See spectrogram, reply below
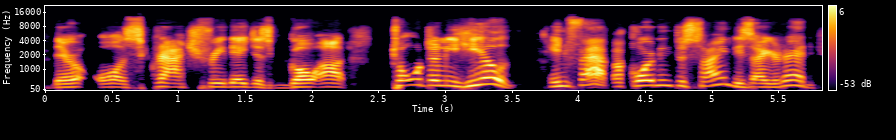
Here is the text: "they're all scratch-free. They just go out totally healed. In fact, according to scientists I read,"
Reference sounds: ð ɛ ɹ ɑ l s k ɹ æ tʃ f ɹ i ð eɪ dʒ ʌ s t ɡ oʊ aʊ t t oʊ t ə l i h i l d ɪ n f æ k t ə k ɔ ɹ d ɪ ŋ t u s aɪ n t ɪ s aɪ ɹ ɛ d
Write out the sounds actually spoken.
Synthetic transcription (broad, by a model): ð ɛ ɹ ɑ l s k ɹ æ tʃ f ɹ i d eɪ dʒ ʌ s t ɡ oʊ aʊ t t oʊ t ə l i h i l d ɪ n f æ k t ə k ɔ ɹ d ɪ ŋ t u s aɪ n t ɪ s aɪ ɹ ɛ d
